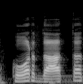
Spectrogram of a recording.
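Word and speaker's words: Chordata: No filo cordata temos a terminação ata, que sempre tem o primeiro A longo e, como ele cai na penúltima sílaba, a palavra é sempre paroxítona, como também em hemicordata, lofoforata e equinodermata?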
